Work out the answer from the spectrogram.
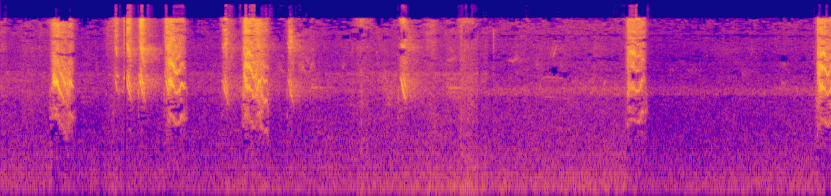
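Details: Female double-collared seedeater giving calls meant to stir a male: bright, high, short chips in an uneven cluster early on, then a pause and two more isolated chips.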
